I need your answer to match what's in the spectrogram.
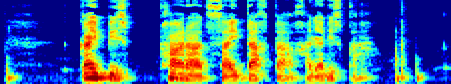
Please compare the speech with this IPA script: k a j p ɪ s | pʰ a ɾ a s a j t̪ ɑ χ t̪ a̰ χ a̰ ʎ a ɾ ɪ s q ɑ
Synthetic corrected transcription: k a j p ɪ s | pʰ a ɾ a s a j t̪ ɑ χ t̪ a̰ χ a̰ ʎ a ɾ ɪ s q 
